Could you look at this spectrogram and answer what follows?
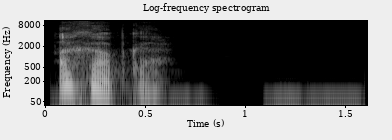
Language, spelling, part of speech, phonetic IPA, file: Russian, охапка, noun, [ɐˈxapkə], Ru-охапка.ogg
- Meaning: armful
